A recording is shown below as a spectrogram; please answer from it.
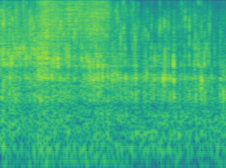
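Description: Raw white rice poured into hot oil in a pot, a loud rushing sizzle for about the first second, then quieter sizzling with quick crackles as the grains are stirred with a silicone spoon.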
